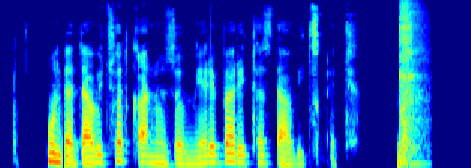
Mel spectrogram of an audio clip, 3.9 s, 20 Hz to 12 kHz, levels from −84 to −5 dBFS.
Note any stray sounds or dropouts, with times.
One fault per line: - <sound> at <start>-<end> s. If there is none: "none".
- dropout at 0.5-0.5 s
- sneeze at 3.3-3.6 s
